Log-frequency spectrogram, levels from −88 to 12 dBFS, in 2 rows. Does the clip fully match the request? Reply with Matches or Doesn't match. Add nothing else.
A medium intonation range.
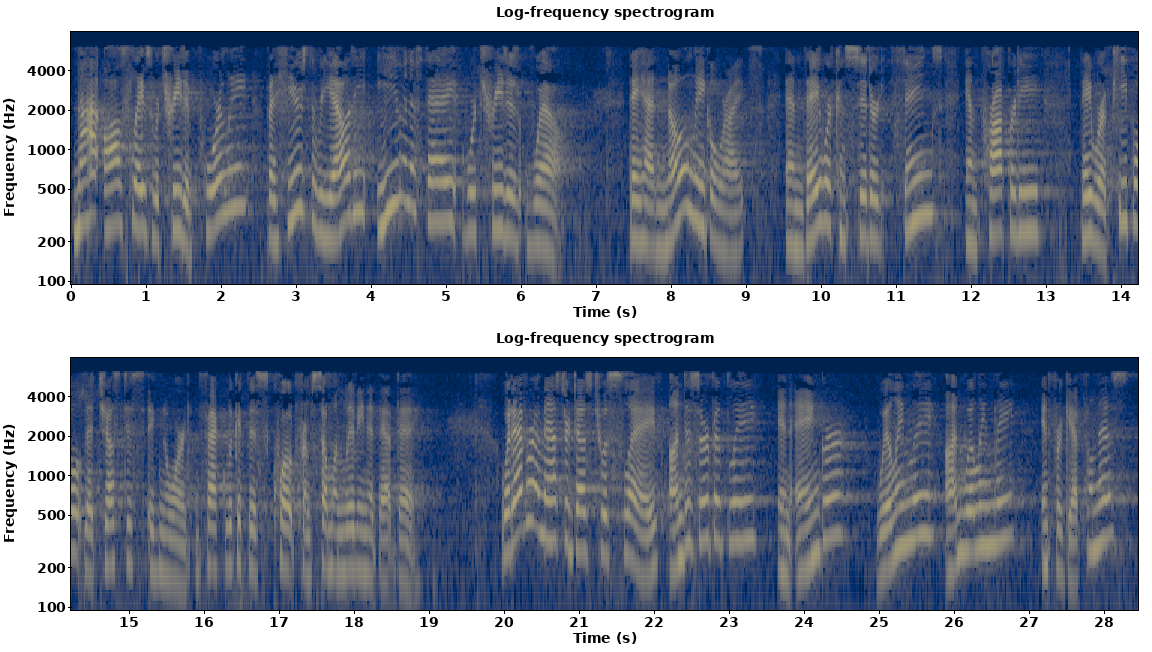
Doesn't match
